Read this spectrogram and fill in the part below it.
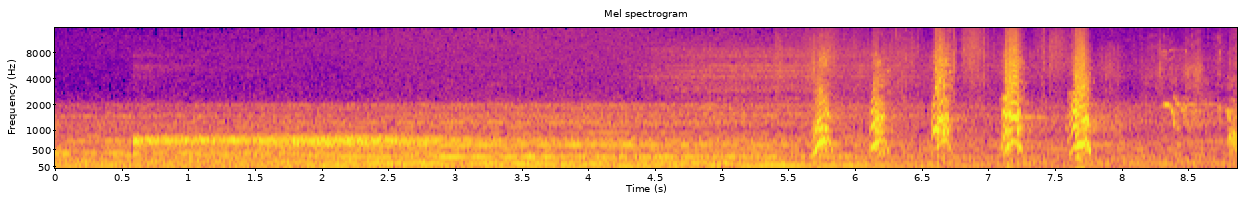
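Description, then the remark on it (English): A cadaver dog whines softly against a low background hum, then lets out a run of five sharp, evenly spaced barks before falling quiet. “Three separate dogs, three identical reactions, and exactly the same place.”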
